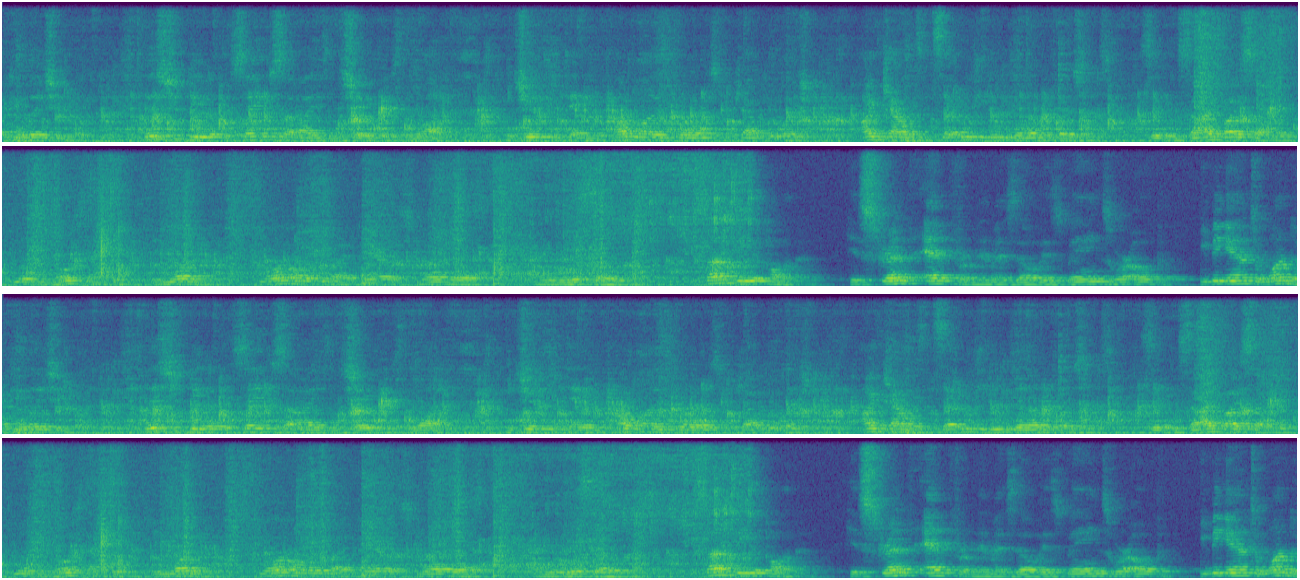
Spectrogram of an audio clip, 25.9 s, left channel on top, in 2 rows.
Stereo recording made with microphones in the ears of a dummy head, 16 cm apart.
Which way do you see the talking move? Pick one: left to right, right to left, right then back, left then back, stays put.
left to right.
